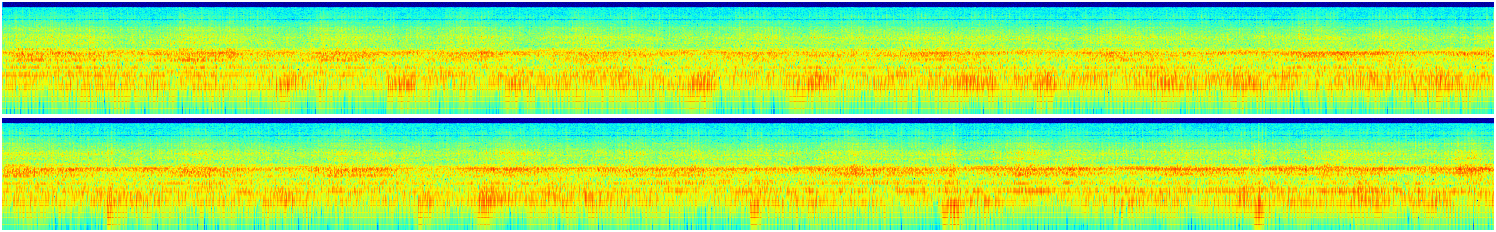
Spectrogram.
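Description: Oreck Orbiter orbital floor machine running steadily, its bonnet pad scrubbing over carpet.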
